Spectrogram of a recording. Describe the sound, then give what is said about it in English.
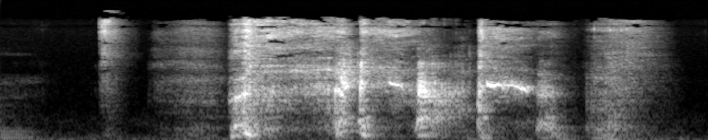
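A fit of coughing from a person with a slight cough: a rapid series of several harsh, breathy coughs of varying loudness, with no talk alongside. “got a little cough.”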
